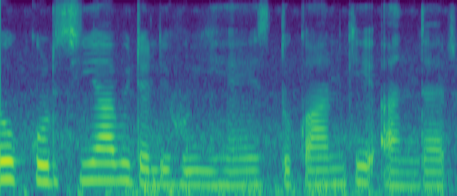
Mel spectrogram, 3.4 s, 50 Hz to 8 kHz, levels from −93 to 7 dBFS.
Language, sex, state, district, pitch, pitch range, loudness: Hindi, female, Punjab, Kapurthala, 175 Hz, 170-210 Hz, -20 LUFS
